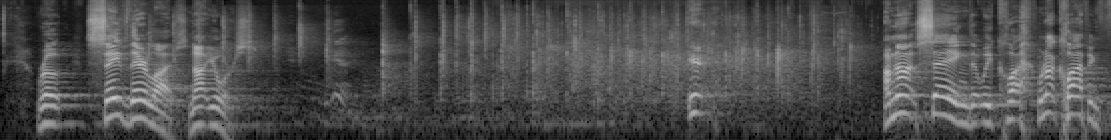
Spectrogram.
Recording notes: The Fellowship in Nashville. Recorded live at The Fellowship at Two Rivers on December 1, 2019.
